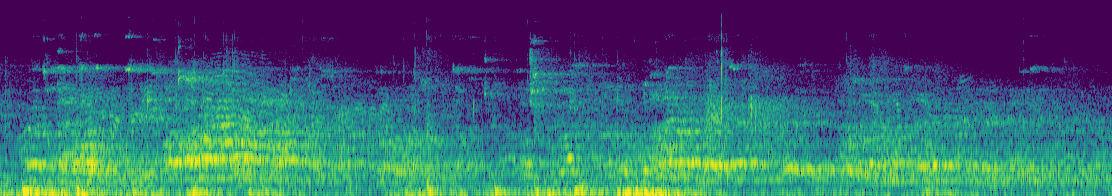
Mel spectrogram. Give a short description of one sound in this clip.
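Young men talk and call out to each other in a large echoing gym.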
